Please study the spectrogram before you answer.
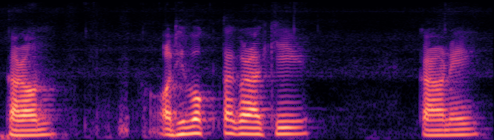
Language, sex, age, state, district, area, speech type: Assamese, male, 18-30, Assam, Dibrugarh, rural, spontaneous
